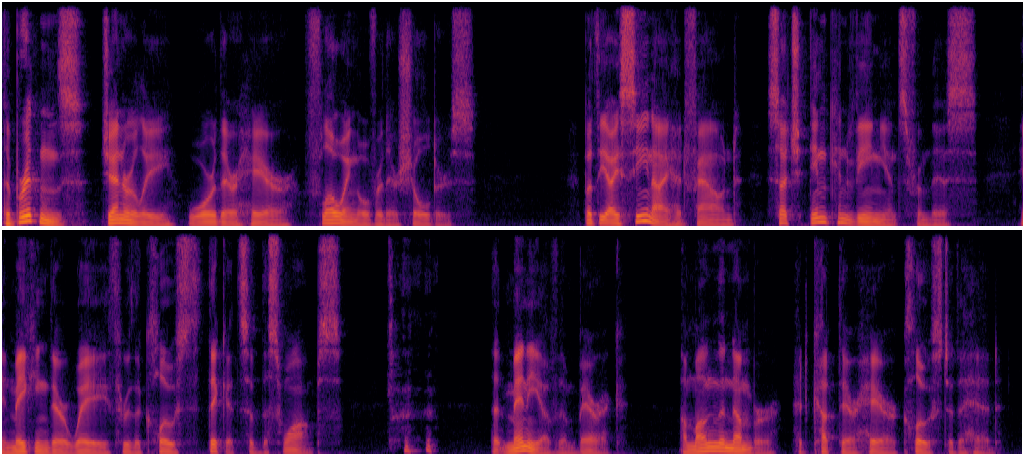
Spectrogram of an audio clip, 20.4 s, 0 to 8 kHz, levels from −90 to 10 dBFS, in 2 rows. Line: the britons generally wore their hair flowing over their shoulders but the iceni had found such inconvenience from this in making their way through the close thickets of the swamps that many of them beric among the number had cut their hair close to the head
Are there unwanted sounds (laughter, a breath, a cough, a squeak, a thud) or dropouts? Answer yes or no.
yes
